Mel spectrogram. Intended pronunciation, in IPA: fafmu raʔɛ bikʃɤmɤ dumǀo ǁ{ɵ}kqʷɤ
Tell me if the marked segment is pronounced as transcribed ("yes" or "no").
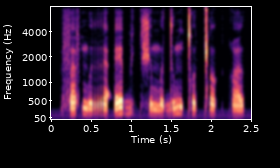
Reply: no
